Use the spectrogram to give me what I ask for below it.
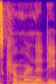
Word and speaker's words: Comirnaty: Comirnaty. It's spelled Comirnaty, Comirnaty, but it's Comirnaty.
